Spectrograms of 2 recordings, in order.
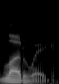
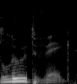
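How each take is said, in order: First: The name is said the American way. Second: The name is said the German way. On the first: "full fucking you know Americanization" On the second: "the German pronunciation's"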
